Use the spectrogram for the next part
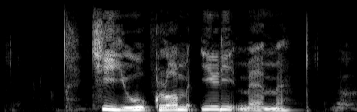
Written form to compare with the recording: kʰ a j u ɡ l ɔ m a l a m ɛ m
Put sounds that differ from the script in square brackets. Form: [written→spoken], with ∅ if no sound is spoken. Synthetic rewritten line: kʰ [a→i] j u [ɡ→k] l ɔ m [a→i] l [a→i] m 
